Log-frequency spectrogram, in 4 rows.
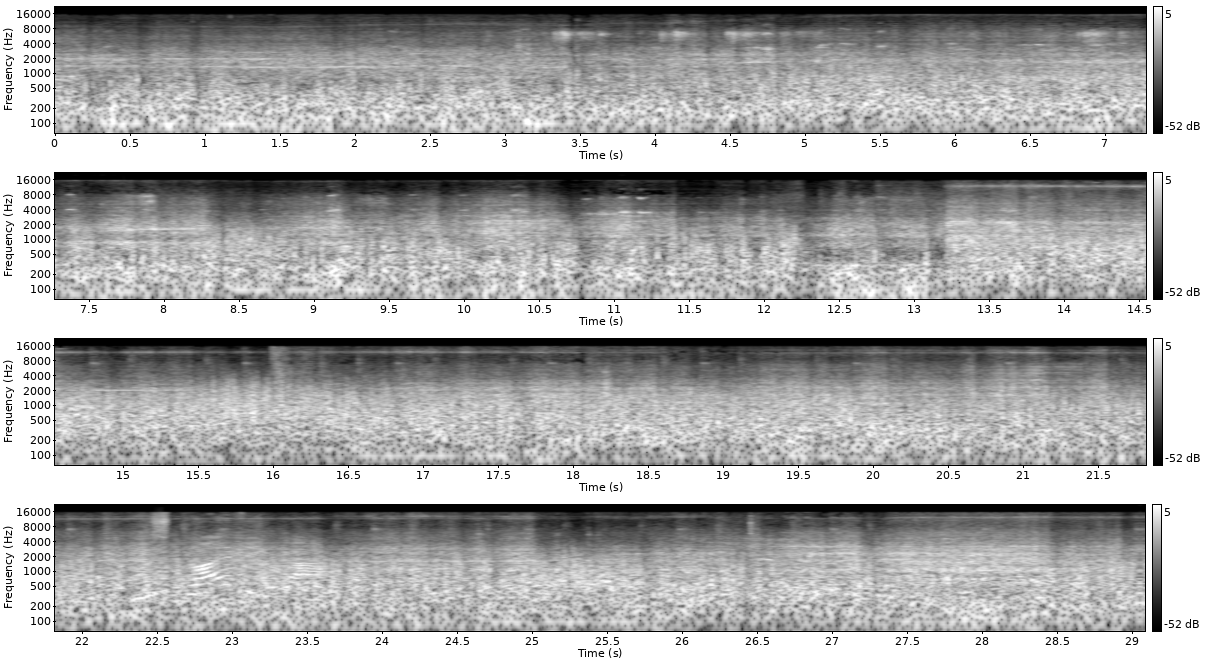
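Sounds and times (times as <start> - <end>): diesel machinery rumble: 0.0 - 29.0
faint high squeals: 9.1 - 11.8.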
